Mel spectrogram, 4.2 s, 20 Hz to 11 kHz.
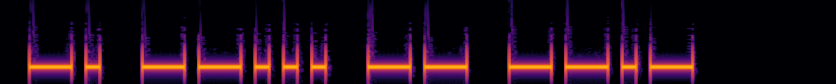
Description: Morse code, heard as a keyed tone, about 17 wpm, 700 Hz. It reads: N7MQ
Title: Easy Call Signs Repeated 2x - 17wpm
